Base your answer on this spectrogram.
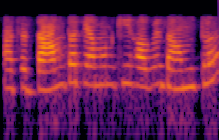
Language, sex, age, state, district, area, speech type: Bengali, female, 30-45, West Bengal, North 24 Parganas, urban, conversation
